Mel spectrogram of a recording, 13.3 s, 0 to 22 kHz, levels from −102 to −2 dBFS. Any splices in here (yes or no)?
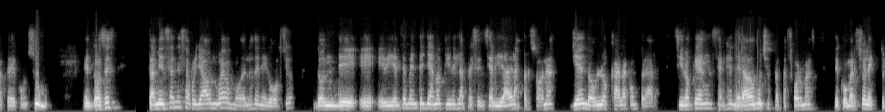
no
